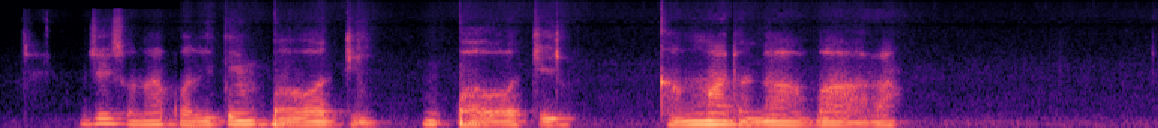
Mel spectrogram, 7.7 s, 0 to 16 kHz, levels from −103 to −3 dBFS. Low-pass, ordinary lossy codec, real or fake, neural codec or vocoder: 14.4 kHz; Opus, 16 kbps; fake; codec, 32 kHz, 1.9 kbps, SNAC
